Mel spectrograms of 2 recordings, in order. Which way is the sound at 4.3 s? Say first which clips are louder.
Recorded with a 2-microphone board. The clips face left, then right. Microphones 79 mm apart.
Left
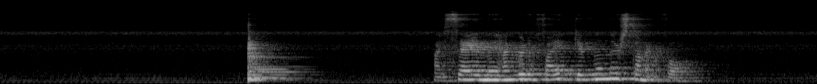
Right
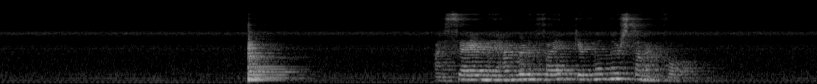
Left 5 dB; 65° left (ahead or behind).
